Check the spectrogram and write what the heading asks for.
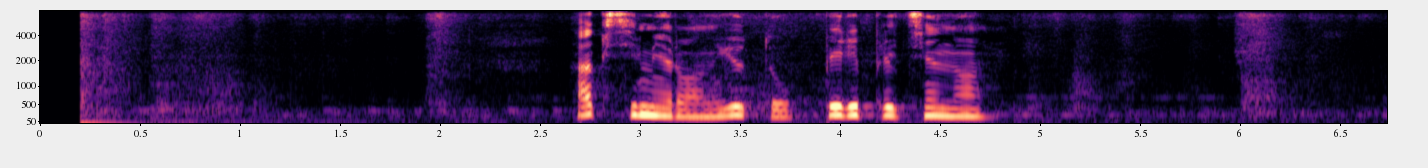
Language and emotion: Russian, neutral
